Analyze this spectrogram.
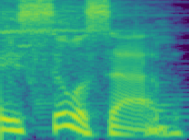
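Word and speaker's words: Ksilisab: Well, it evolves into a Silasab, the poison dragon type Basilisk Pokemon, and the K in its name is silent, but it's also Basilisk backwards, just like the previous naming theme for this entire line.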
